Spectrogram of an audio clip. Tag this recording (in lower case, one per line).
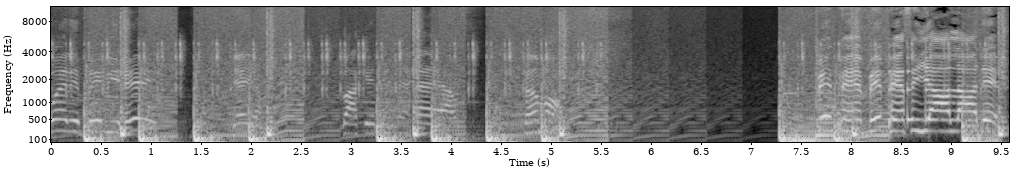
music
